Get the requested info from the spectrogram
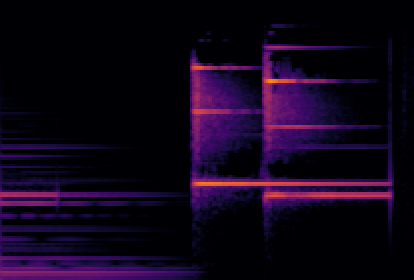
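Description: Music ending: a held chord fades out, then two bright chime notes sound about three-quarters of a second apart and ring on until they are cut off abruptly just before the end.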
